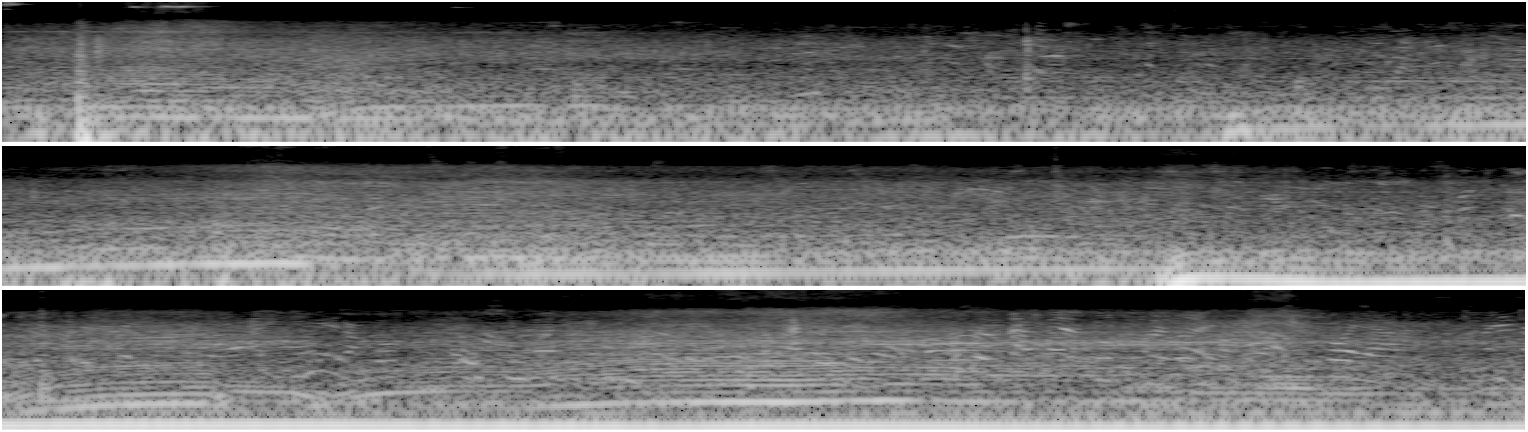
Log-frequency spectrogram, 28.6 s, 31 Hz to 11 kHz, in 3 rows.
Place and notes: Wenlin Rd., Shilin Dist. - on the roadside
Standing on the roadside, Traffic Noise, Broadcast audio shop, The pedestrian, Binaural recordings, Zoom H6+ Soundman OKM II
Shilin District, Taipei City, Taiwan, November 2013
